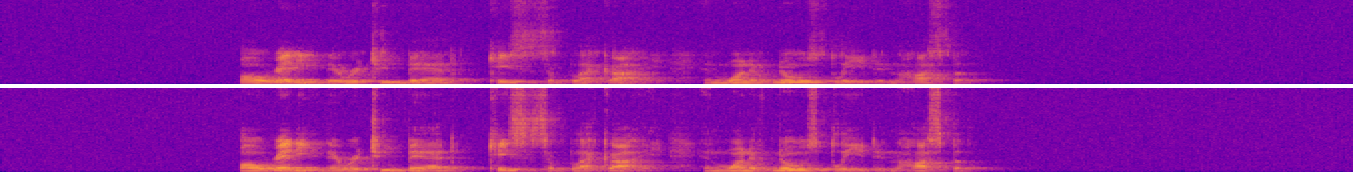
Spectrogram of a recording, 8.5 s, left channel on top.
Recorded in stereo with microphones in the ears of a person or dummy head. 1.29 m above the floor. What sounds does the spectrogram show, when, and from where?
1.5 s a man speaking: 20° right (ahead or behind), 2 m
